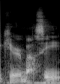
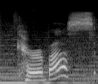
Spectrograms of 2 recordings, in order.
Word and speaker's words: Kiribati: First of all, many people don't know where Kiribati is, and of course it's spelt Kiribati, but the TI is actually an S.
